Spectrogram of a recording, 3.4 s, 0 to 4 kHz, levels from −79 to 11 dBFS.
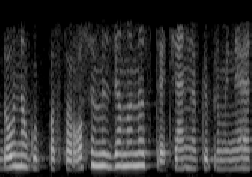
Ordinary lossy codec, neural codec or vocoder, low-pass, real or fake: MP3, 24 kbps; vocoder, 44.1 kHz, 128 mel bands every 512 samples, BigVGAN v2; 3.6 kHz; fake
